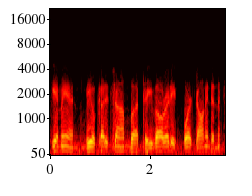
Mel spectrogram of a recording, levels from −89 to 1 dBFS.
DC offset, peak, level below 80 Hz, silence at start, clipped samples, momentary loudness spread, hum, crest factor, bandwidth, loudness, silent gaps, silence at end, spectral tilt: under 0.1%; -20 dBFS; -64 dBFS; 0 s; under 0.1%; 6 LU; none; 16 dB; 4.5 kHz; -36 LUFS; none; 0 s; -10 dB/octave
